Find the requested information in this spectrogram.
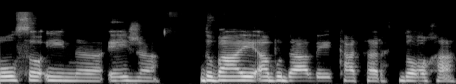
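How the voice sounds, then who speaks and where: A woman speaks with a Serbian accent at a fairly slow pace. Her pitch is fairly low, and her intonation stays monotone and flat. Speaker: TV host and journalist. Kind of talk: interview. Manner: halting.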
